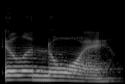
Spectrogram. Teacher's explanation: But noi is the stress sound.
